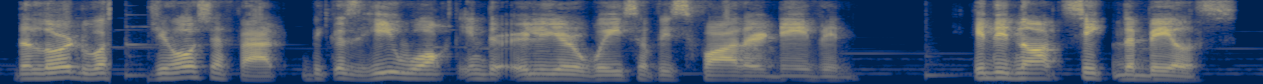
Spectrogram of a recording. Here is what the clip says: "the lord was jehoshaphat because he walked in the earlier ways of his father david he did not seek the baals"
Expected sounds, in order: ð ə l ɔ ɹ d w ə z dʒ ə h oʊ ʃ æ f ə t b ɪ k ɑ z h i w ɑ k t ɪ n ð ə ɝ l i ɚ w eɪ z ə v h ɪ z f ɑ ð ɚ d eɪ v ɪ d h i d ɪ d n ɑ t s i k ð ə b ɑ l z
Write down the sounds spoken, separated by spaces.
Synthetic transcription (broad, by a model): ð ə l ɔ ɹ d w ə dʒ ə h oʊ s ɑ f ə t b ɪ k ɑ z h i w ɑ k t ɪ n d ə ɝ l i ɚ w eɪ s ə v h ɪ s f ɑ ð ɚ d eɪ v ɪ d h i d ɪ d n ɑ t s i k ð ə b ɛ l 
